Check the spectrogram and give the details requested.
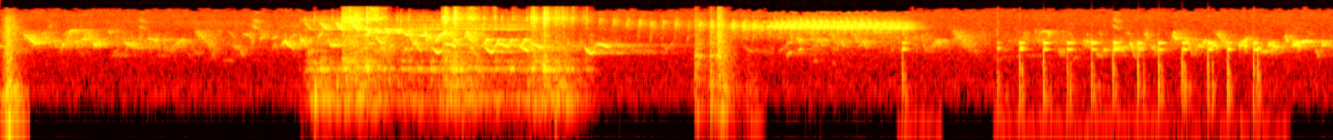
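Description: Birds chirping, with a louder steady pitched hum from about three to six seconds in and a run of quick, evenly spaced clicks, about three a second, in the last few seconds.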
